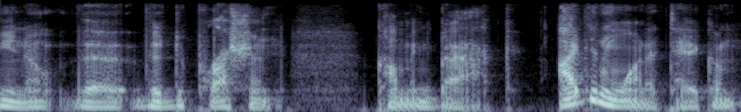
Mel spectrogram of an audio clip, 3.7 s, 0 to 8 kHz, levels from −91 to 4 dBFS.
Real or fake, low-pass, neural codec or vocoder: real; 7.2 kHz; none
